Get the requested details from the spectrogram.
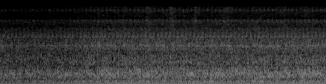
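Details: Mercedes CLA idling after a DIY oil change with Mobil 1 0W-40 and an OEM Mercedes filter. Quiet, even idle hum with no knocking or ticking over the hiss. No filter leaks were found; the engine sounds fine.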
